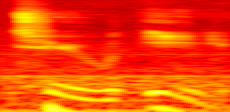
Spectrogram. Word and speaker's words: Tui: As you guys can see, this is Tui, and it also helps you say how to pronounce it, being 2E.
